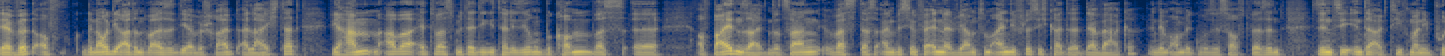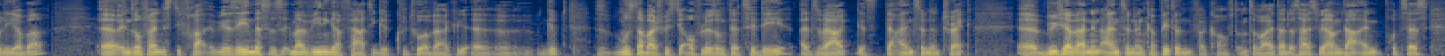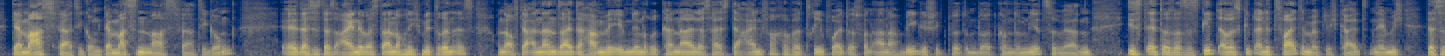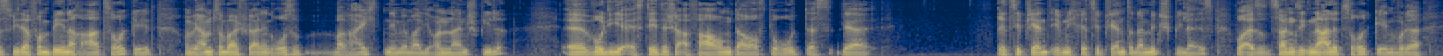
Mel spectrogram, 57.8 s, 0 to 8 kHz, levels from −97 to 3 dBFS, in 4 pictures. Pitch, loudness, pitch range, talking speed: 110 Hz, -25 LUFS, 105-120 Hz, 195 wpm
